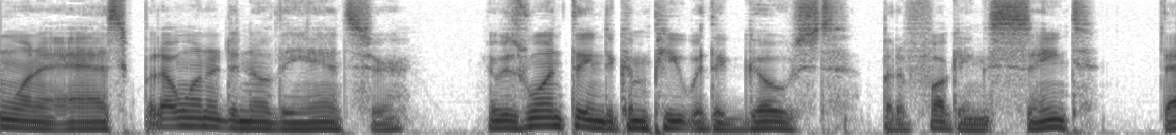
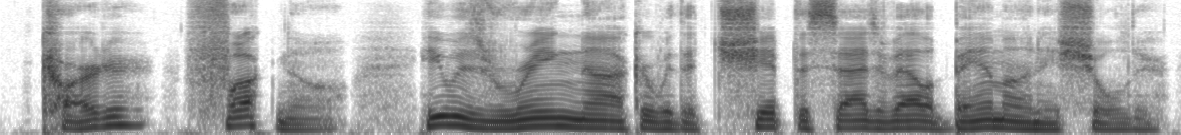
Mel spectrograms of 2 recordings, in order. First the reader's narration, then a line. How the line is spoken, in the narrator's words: Jagger scoffed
